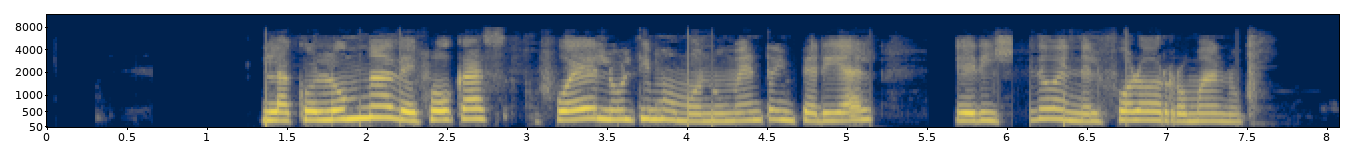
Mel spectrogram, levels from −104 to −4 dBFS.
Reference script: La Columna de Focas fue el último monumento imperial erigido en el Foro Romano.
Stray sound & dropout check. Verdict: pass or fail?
fail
